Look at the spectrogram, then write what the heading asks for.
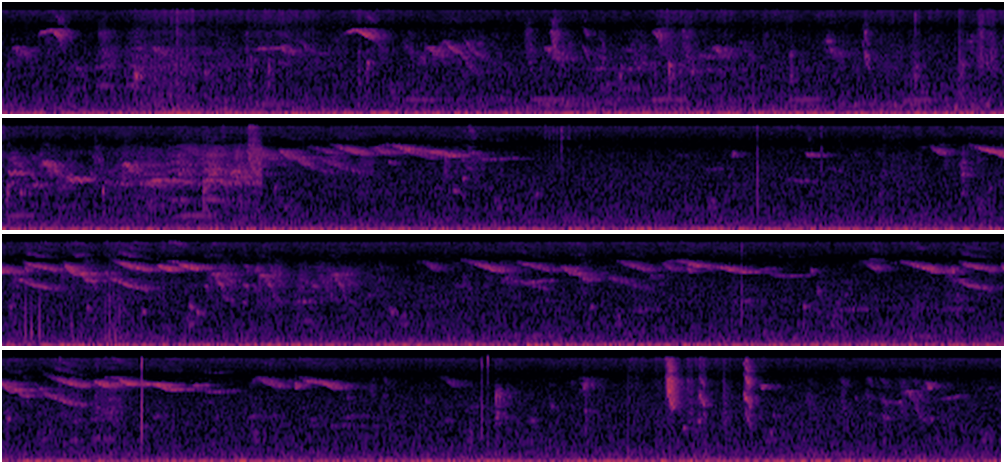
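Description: Small birds chirping: quick runs of short, high, falling chirps, thickest through the middle, over a faint steady background noise. Early on a soft low note repeats about twice a second.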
